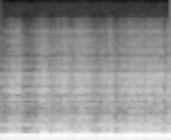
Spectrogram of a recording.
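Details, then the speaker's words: Fender Blues Deluxe hybrid tube amp, power issue reported, filter caps checked: steady low hum with a buzzy edge drones continuously as the intermittent noise returns; cause not yet traced, to be isolated with a signal tracer and dummy load. "there it is so I want to see where that noise is we're gonna go through schematically trace us out taking the speaker out of circuit"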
